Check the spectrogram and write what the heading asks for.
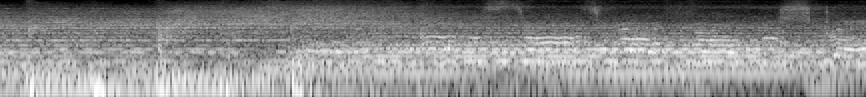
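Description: Live band music with a choir singing. The beat drops out about a second and a half in, leaving held chords under the wavering choir voices.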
